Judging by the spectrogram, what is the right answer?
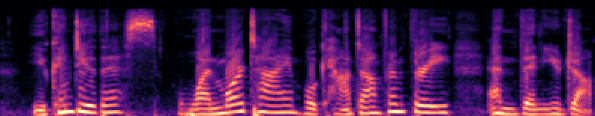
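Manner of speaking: put-on whisper. Retelling a helper's encouragement on a bungee ledge: imitating a whisper. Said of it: "steps up and whispers in my ear".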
